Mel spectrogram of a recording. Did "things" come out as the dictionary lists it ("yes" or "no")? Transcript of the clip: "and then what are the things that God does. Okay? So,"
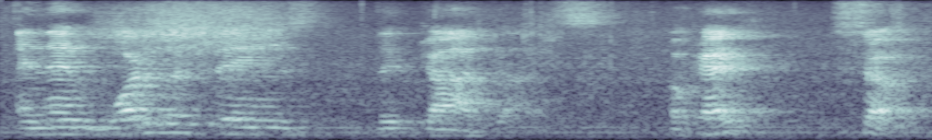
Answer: yes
